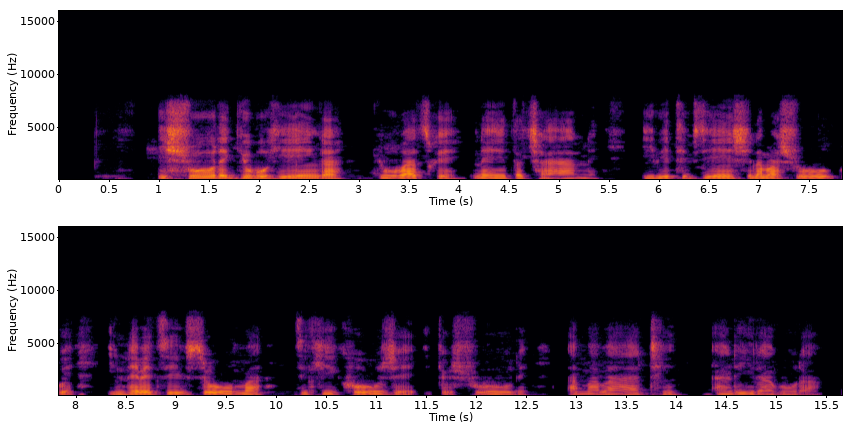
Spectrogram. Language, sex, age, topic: Rundi, male, 25-35, education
